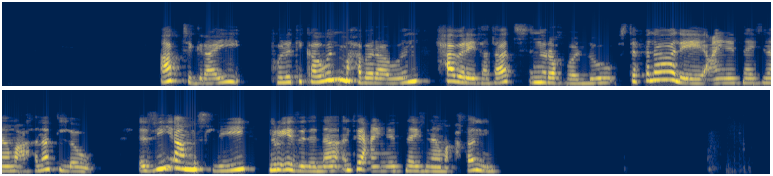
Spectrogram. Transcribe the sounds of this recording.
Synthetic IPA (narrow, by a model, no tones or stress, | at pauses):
ʔaβt̪ʰɨɡɾaj | pʰo̞lɐt̪ʰikʰawɨnmaħbɐɾawɨnħaβɐɾet̪ʰat̪ʰat̪nɨɾɐxbɐlːuz̥ɨt̪ʰɐfɐlalɐjɛʕajnɐt̪najzɨnamaʕxɐnat̪ɨlːɐwu | ʔɨziaβmɨslinɨɾiʔe̞zɐlɐnaʔɨnt̪ʰɐjʕajnɐt̪najzɨnamaʕxɐnju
